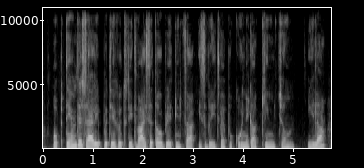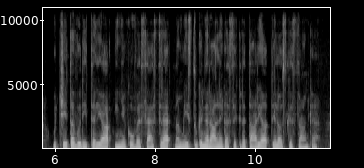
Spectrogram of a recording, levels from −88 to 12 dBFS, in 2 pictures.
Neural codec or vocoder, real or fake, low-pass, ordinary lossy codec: vocoder, 22.05 kHz, 80 mel bands, HiFi-GAN; fake; none; none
